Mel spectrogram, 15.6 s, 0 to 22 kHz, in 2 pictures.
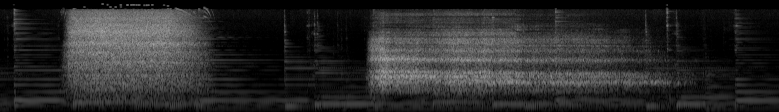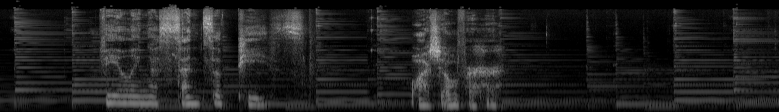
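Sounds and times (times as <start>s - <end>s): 
deep breath in and out: 0.6s - 2.2s, 3.7s - 7.2s
soft sustained music tones: 7.0s - 15.5s
speech: 8.8s - 10.6s, 12.0s - 12.9s.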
